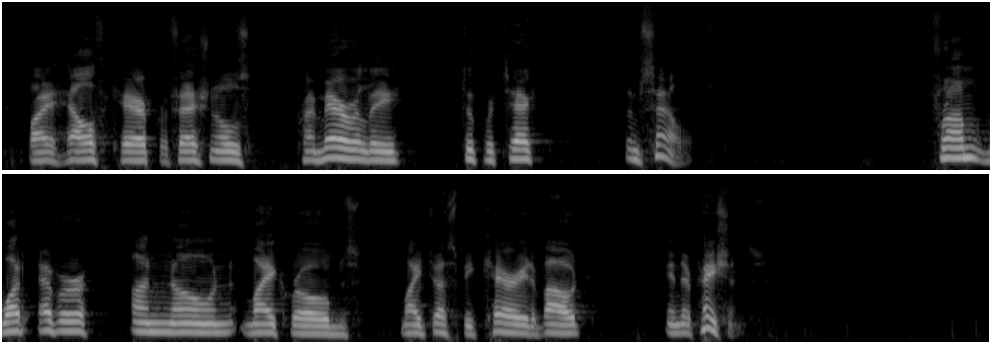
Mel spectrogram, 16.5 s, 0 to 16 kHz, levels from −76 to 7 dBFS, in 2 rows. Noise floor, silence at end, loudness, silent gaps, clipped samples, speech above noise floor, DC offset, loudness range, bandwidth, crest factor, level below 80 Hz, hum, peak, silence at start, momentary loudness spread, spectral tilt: -80 dBFS; 2.15 s; -30 LUFS; none; under 0.1%; 50 dB; under 0.1%; 7 LU; 15.5 kHz; 18 dB; -70 dBFS; none; -14 dBFS; 0.25 s; 11 LU; -7.5 dB/octave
